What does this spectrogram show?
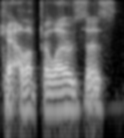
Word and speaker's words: Gallipolis: How do you pronounce that? Gallipolis?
